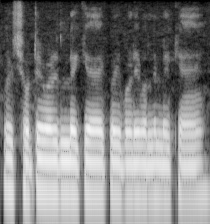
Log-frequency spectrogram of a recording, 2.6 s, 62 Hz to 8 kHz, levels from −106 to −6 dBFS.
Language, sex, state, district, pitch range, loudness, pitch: Hindi, male, Jharkhand, Jamtara, 115-120 Hz, -17 LUFS, 115 Hz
